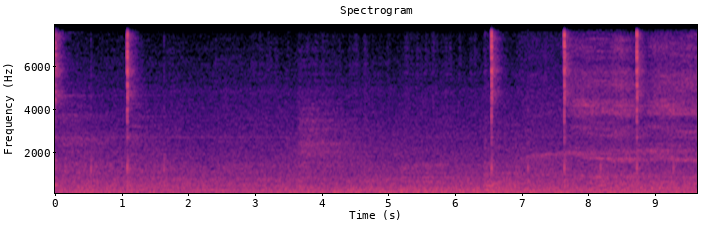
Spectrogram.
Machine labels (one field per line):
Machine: valve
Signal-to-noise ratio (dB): -6 dB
